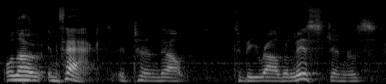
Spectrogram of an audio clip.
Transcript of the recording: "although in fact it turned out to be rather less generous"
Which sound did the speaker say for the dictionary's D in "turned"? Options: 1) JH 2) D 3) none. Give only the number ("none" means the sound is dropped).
2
